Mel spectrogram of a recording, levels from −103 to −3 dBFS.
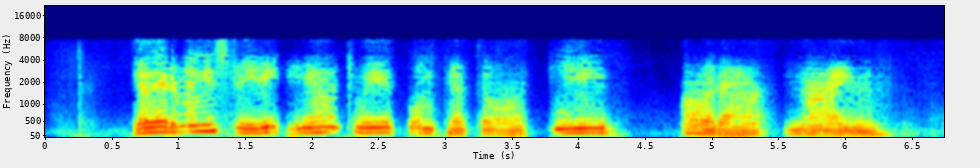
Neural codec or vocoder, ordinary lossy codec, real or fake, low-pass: codec, 44.1 kHz, 0.9 kbps, DAC; AAC, 24 kbps; fake; 19.8 kHz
